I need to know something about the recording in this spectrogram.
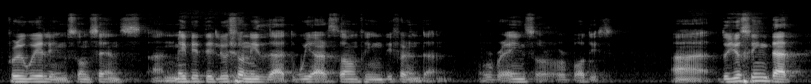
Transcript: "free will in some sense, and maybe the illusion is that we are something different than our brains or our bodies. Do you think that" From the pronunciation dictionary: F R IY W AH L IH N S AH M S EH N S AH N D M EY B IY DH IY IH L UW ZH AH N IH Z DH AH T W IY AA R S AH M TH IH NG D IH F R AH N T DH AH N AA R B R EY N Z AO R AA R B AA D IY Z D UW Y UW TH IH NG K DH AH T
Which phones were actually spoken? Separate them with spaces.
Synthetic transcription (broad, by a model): F R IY W AH L IH N S AH M S EH N S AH N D M EY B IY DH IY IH L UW SH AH N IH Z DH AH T W IY AA R S AH M TH IH NG D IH F R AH N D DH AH N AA R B R EY N S AO R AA R B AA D IY S D UW Y UW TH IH NG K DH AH T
